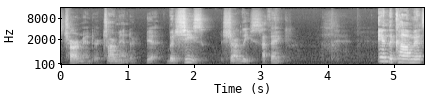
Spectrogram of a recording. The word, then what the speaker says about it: Charlize: you say your name what did you say charlie's the wrong charlize is it true i thought it was a shar char charlize like charmander yeah no because that's charmander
